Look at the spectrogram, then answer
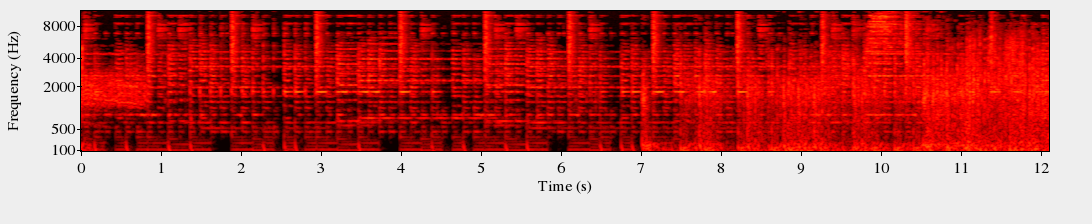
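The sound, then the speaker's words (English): Video game explosion sound effects over a steady musical backing, with repeated sharp blasts early on, then a loud, continuous rumbling barrage of booms so loud it sounds clipped and distorted. “Those explosions.”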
